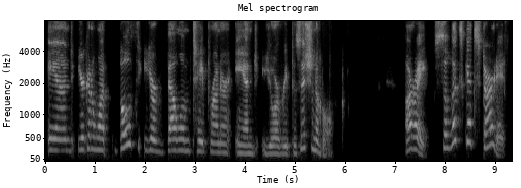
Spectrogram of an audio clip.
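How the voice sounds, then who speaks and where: Chatty woman teaching a scrapbook craft. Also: mid-range voice. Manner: chatty, enthusiastic, frequent little laughs. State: slight cough. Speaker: scrapbooking instructor. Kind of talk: casual craft tutorial.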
